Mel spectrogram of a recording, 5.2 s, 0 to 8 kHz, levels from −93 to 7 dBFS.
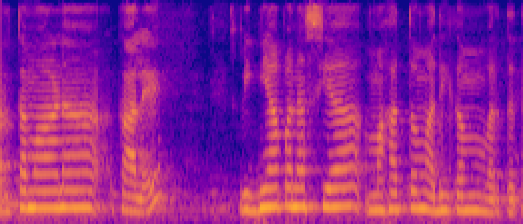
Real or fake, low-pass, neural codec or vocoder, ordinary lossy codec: real; 7.2 kHz; none; Opus, 24 kbps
